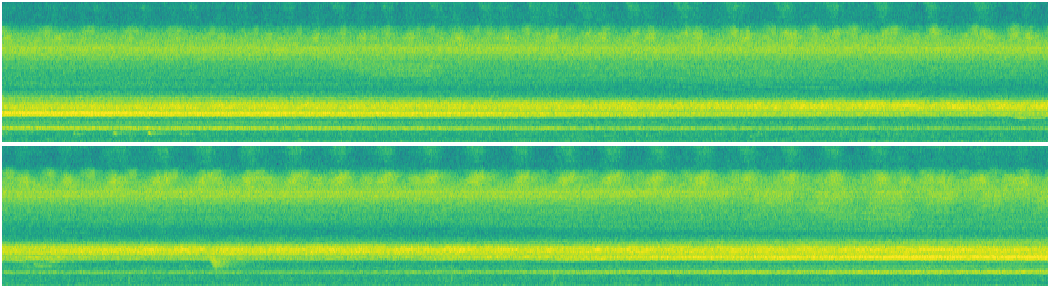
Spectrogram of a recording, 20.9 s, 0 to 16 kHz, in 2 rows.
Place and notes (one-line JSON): {"title": "華龍巷, 五城村Nantou County - Cicadas and Bird sounds", "date": "2016-06-08 06:24:00", "description": "Cicadas cry, Bird sounds\nZoom H2n MS+XY", "latitude": "23.92", "longitude": "120.88", "altitude": "726", "timezone": "Asia/Taipei"}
